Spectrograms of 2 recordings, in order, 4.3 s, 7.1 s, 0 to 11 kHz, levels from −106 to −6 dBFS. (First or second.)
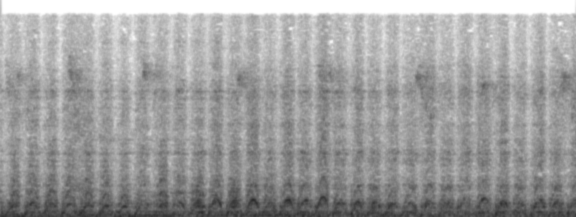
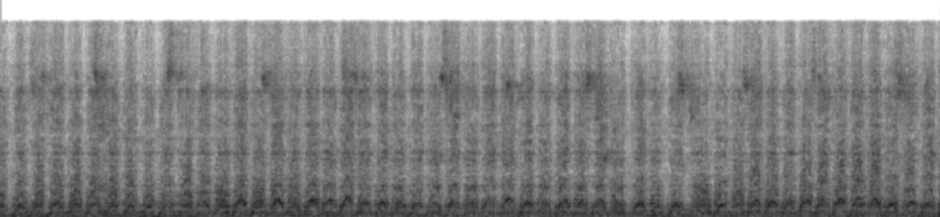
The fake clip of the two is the second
